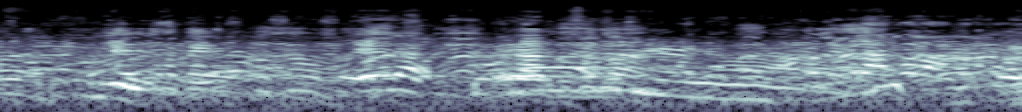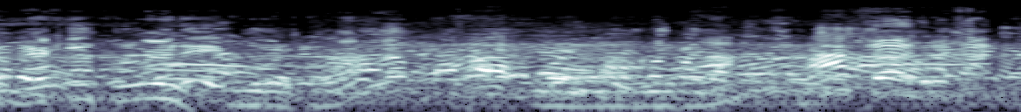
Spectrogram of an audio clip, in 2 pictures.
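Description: Crowd of onlookers at a buffalo fight: many voices talking and calling over one another in a dense, continuous babble.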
